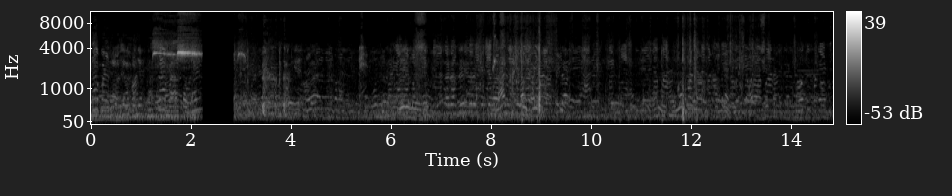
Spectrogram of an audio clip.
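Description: A crowd of spectators chatters and cheers outdoors.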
